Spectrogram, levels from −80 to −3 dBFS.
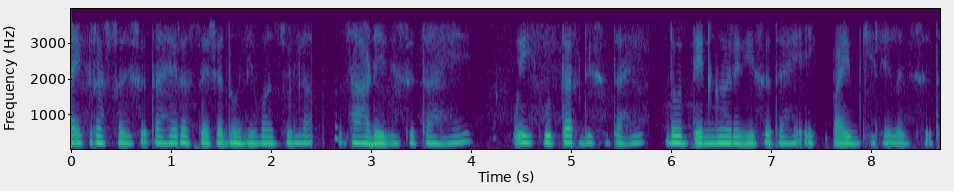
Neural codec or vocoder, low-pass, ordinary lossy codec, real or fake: vocoder, 44.1 kHz, 80 mel bands, Vocos; 3.6 kHz; AAC, 24 kbps; fake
